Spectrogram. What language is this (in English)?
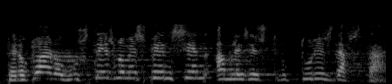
Catalan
